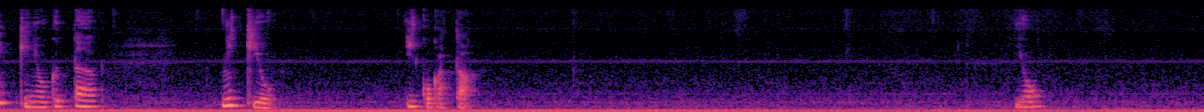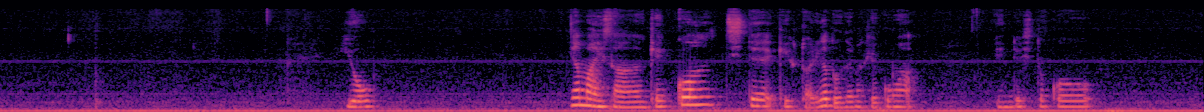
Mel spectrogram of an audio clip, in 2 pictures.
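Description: A young woman talks softly and casually into a nearby microphone, in short bursts with pauses.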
